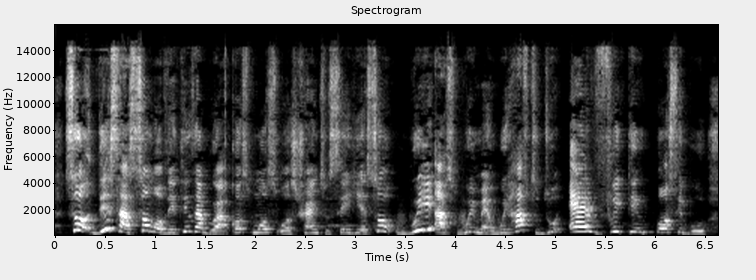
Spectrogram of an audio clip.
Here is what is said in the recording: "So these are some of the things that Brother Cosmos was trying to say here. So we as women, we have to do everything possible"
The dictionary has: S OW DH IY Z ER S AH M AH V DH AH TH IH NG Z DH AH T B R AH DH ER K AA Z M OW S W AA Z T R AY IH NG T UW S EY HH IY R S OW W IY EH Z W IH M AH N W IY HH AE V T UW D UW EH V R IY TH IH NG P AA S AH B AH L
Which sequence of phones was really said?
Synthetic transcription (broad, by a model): S OW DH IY S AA S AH M AH V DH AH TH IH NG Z DH AH T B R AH AA K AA S M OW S W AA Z T R AY IH NG T UW S EY HH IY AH S OW W IY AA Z W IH M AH N W IY HH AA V T UW D UW EH V R IY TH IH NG P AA S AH B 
